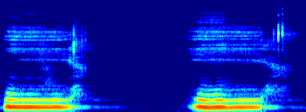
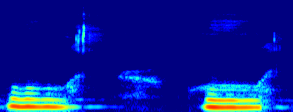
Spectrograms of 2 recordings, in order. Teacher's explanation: when you say E, E, your lips are not rounded at all. But when you say oo, oo, your lips make a rounded shape.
